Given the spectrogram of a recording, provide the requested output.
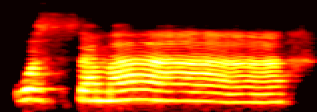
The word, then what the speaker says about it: والسماء: So it's wasama. On the ma, we have a big mud, which you need to pronounce or prolong for 5 to 6 seconds.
